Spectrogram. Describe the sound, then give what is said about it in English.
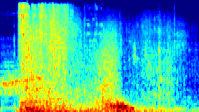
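A loud booming blast from exploding bird droppings, a dense roaring rumble that holds for about a second and a half before tailing off. “Oh, and their droppings explode.”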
